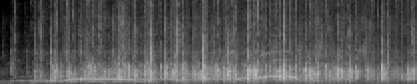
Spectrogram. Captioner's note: attendees applauding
